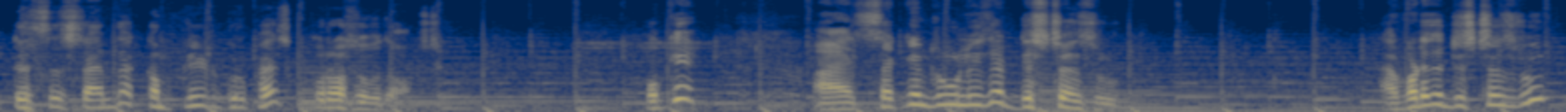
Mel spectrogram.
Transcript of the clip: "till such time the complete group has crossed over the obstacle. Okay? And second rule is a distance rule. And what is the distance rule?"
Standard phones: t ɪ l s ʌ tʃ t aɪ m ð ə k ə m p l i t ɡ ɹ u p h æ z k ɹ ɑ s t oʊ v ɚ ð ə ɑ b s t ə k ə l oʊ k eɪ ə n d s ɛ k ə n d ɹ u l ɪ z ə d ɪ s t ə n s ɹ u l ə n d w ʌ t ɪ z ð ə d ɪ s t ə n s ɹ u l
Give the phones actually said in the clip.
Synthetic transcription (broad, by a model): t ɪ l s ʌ s t aɪ m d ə k ə m p l i t ɡ ɹ u p h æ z k ɹ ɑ s oʊ v ɚ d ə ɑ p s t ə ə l oʊ k eɪ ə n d s ɛ k ə n d ɹ u l ɪ z ə d ɪ s t ə n s ɹ u l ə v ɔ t ɪ z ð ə d ɪ s t ə n s ɹ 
